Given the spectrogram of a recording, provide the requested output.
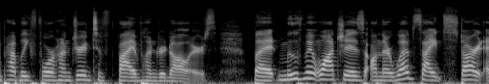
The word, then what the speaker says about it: MVMT: And so when MVMT, pronounced movement, but I just have to say it's MVMT.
